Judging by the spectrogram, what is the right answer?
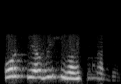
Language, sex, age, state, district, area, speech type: Bodo, female, 18-30, Assam, Kokrajhar, rural, conversation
